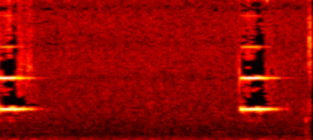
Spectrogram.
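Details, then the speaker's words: Electrocautery treatment of a nevus araneus (small broken blood vessel) on the hand: two short high-pitched electronic beeps in a quiet room as the cautery unit activates. "this is the Coty it's just a little pinch okay you're going to hear this noise but a little baby pinch right pinch okay"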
